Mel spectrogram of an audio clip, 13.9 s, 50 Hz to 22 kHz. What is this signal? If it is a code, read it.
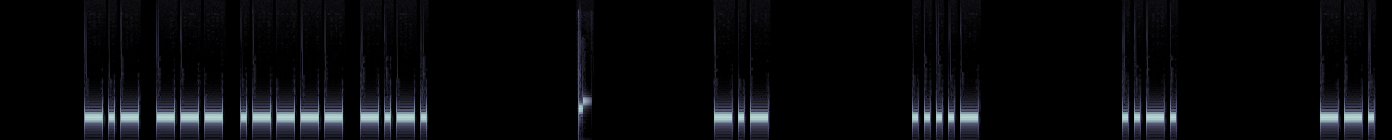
Morse code, heard as a keyed tone, about 20 wpm, spaced as for 9 wpm, 700 Hz. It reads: KO1C K4FG
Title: USA Call Signs - 4 Characters - 8x Character Spacing - 20wpm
